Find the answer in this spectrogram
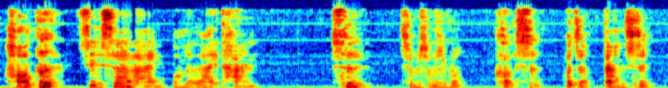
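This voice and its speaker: A young woman with a slightly low voice, talking through a tutoring lesson in a relaxed, chatty way with plenty of fillers. The recording sounds a bit dull, with faint background noise. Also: a little slow. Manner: chatty, explains with lots of fillers and slang. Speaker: Chinese language tutor.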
